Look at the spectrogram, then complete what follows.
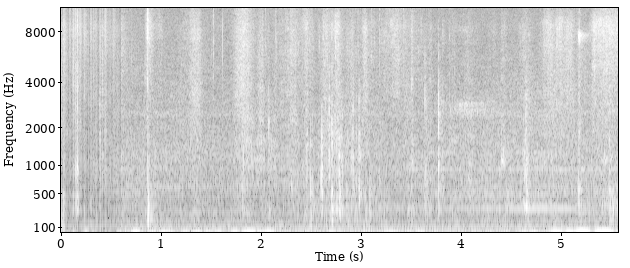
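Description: A small cardboard box handled and turned over in the hands: scattered taps, knocks and scrapes of cardboard.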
